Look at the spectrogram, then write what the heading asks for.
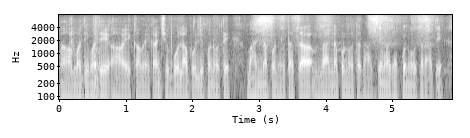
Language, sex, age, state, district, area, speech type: Marathi, male, 18-30, Maharashtra, Thane, urban, spontaneous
